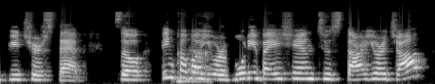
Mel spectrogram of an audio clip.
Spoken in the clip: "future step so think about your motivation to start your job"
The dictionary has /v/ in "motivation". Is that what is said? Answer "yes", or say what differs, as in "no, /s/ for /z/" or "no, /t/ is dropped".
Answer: yes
